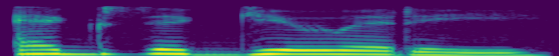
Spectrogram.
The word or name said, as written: exiguity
